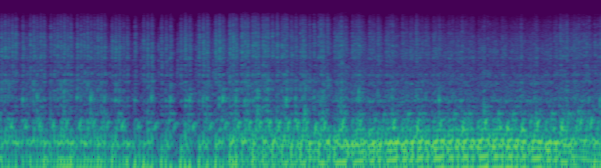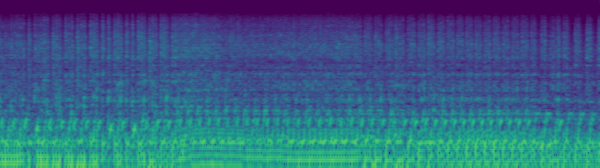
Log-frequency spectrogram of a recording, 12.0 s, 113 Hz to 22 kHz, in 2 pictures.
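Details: K20 turbo RHD Honda Civic wagon after its first start, on a startup base map with no radiator fitted: steady deep idle holding on its own, then clean rising revs that drop back smoothly with no misses; normal idle and free revving.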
